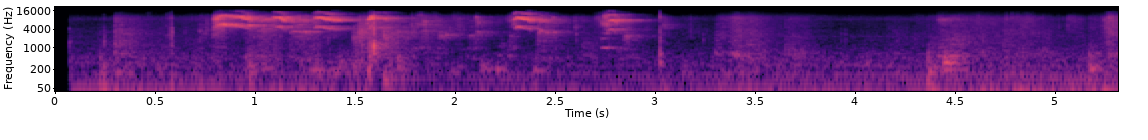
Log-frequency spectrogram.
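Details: Lemming indoors, chased and played with by a 16-week-old kitten before being killed; thin, very high squeaks in quick clustered bursts through the first two and a half seconds, amid scuffling patter and thumps, then quieter rustling.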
